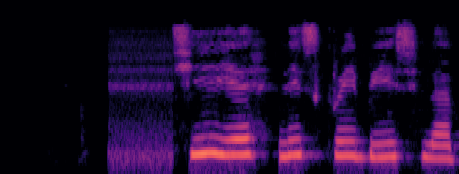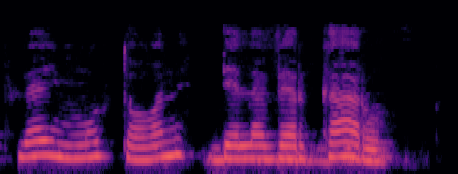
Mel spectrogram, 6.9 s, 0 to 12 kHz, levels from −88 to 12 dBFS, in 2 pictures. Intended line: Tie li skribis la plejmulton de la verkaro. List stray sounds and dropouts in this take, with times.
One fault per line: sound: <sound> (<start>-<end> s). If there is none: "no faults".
no faults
